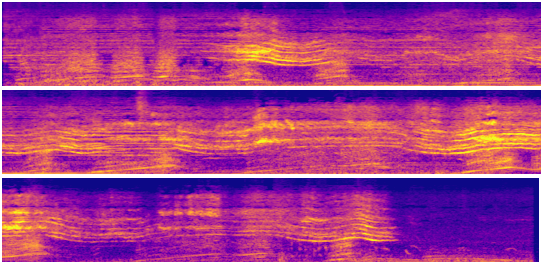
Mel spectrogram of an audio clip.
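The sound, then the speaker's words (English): A car engine revs hard again and again with rising and falling whines as it spins donuts and burnouts in the street, disrupting traffic, tires squealing, loud, with voices of onlookers mixed in. “It says that the people in the car doing the donuts and burnouts and disrupting traffic and people's lives have a Palestinian flag.”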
